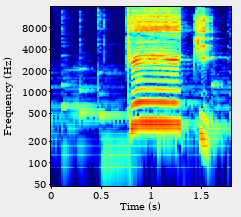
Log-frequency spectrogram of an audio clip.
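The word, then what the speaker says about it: ケーキ: Ditulis dengan huruf katakana, jadi ke, strip, ki, keki. Jadi, kue dalam bahasa Jepang bisa disebut keki.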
